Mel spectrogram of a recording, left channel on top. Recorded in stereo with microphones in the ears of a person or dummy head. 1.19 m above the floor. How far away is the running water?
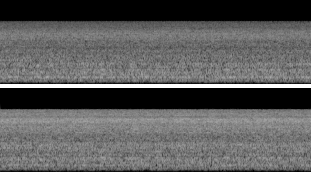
About 4.5 m.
